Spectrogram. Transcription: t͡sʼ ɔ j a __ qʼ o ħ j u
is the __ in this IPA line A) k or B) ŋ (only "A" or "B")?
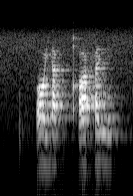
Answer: A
